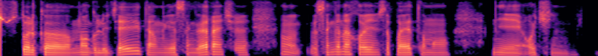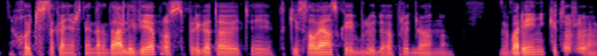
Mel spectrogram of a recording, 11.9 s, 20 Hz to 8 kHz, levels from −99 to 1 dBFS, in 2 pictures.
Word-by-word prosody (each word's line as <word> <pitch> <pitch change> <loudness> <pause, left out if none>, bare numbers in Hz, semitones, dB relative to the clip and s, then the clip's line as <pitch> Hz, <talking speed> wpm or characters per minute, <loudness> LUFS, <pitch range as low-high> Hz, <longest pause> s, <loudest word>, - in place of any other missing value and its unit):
столько 115 -4 +3
много 115 +1 -2
людей. 110 +9 +1
Там 110 -6 -3
и 110 +1 -3
СНГ 105 -1 -1
раньше, 125 -3 0 0.3
ну - - -4
вот - - -8
в - - -9
СНГ 125 +2 +1
находимся, 125 -2 +1
поэтому 110 -1 -2 0.4
мне 105 -4 -2
очень 105 -1 -6 0.4
хочется, - - +1
конечно, 105 -1 -3
иногда 100 0 +2
оливье 105 +5 +4
просто 125 - +1
приготовить. 115 -2 -1
И 100 -1 -9
такие - - -10
славянские 115 +1 +4
блюда, 110 -1 -6
определенно, 105 -1 -7 0.5
вареники 110 +4 +2
тоже 115 -1 -5
110 Hz, 140 wpm, -27 LUFS, 105-115 Hz, 0.5 s, оливье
